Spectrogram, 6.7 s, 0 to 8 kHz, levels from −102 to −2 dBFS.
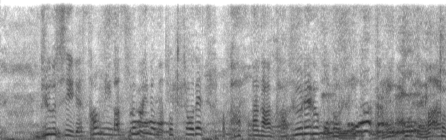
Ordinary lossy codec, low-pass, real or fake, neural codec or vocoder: none; none; fake; codec, 16 kHz, 2 kbps, FreqCodec, larger model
